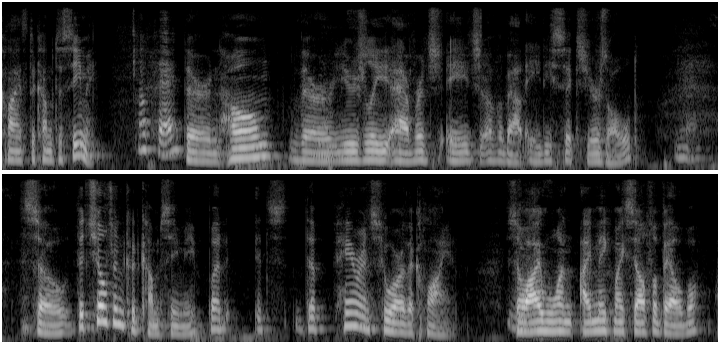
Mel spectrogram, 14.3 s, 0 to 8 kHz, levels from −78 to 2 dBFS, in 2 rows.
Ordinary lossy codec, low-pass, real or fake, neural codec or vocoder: AAC, 32 kbps; 7.2 kHz; real; none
